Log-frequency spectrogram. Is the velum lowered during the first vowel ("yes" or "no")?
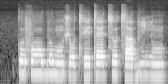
no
